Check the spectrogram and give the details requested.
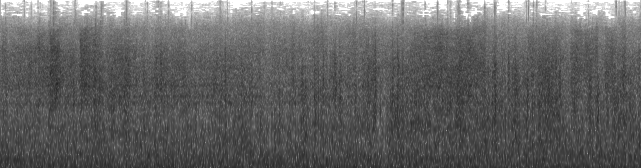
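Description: Loud, steady wind buffeting a microphone held out of a moving passenger train's open door, over the rumble of the train running on the track.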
